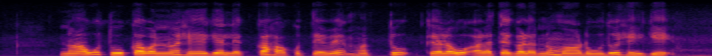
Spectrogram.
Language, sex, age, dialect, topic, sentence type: Kannada, female, 36-40, Central, agriculture, question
